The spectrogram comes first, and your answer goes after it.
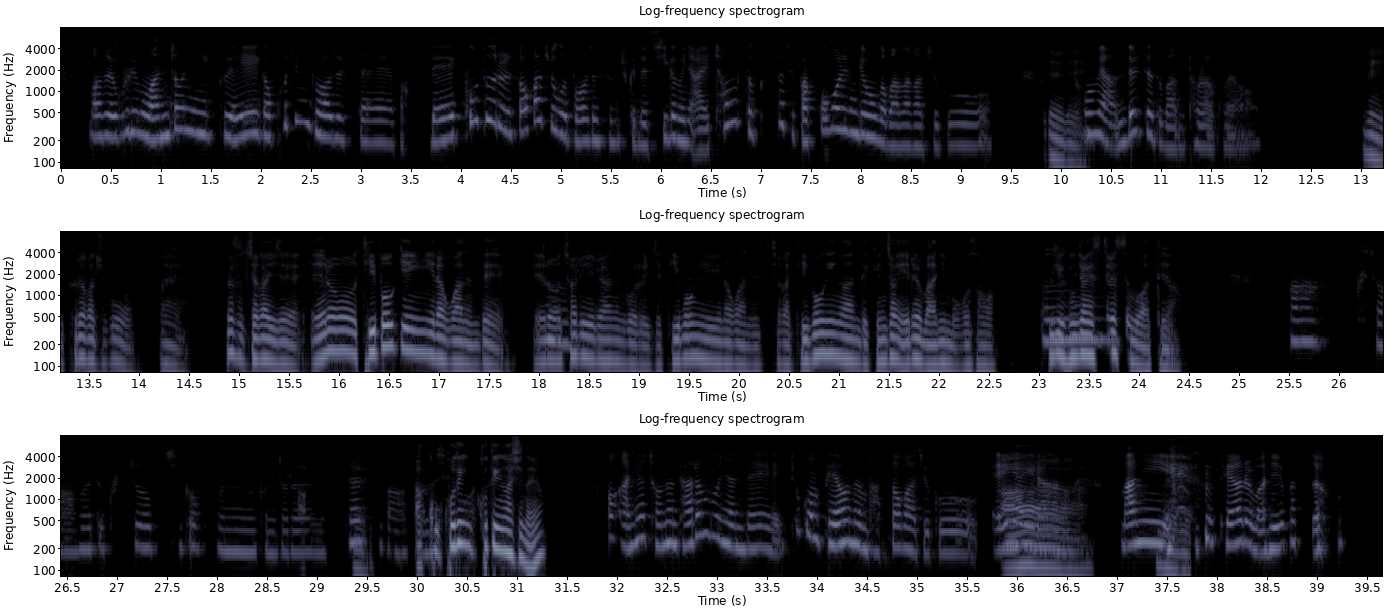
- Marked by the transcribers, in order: in English: "에러 디버깅이라고"; in English: "에러"; in English: "디버깅이라고"; in English: "디버깅하는데"; other background noise; tapping; laugh
- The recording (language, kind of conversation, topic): Korean, unstructured, 취미가 스트레스 해소에 어떻게 도움이 되나요?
